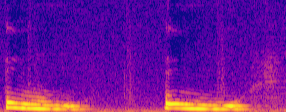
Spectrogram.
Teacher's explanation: when you pronounce low tone P the tone down immediately again do not rest the tone before going down just go down immediately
